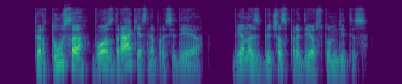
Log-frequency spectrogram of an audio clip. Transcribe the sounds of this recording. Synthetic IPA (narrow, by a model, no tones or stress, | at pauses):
pʲɛɾt̪uːsɐʋoːsd̪ɾɑːkʲeːsnʲɛpɾɐsʲɪd̪ʲeːjoː | ʋʲiɛnɐs̬bʲɪt͡ʃɐspɾɐd̪ʲeːjoːst̪ʊmʲd̪ʲiːt̪ʲɪs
